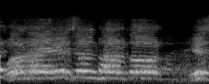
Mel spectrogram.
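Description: Men chanting a rhythmic protest chant in Iraqi Arabic, breaking off briefly near the end before the next line.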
